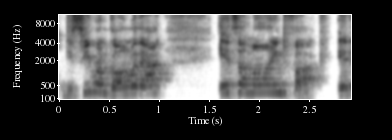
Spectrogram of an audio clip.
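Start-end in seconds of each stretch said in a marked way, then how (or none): none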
